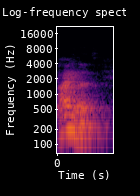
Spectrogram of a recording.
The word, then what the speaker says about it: island: uma explicação lógica e se essa não tem pronúncia e o legal aqui tem outra palavra trilha em inglês que é island que é ai ai o alho dom ilep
